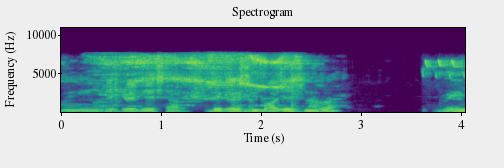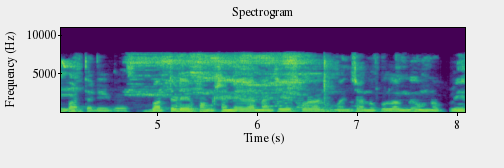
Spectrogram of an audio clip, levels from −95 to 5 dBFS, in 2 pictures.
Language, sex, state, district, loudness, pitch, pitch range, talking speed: Telugu, male, Andhra Pradesh, Anantapur, -12 LUFS, 150 Hz, 145-155 Hz, 65 wpm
